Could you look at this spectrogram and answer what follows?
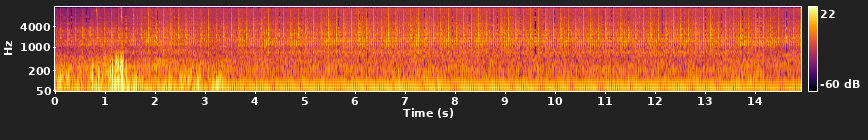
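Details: MK7 Transit 2.4 RWD diesel, warm idle, bonnet up: loud steady knock about three sharp taps a second, seemingly from the front; pulleys checked and not loose, turbo wondered about; owner suspects dual mass flywheel, still investigating; engine knocking at idle.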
